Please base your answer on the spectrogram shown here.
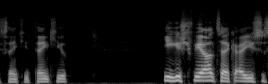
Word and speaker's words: Świątek: And the guy, the sports anchor said Swiatek. He said Iga Świątek. I was like, dude, we can't say that. We gotta learn how to pronounce her name. Iga Świątek. Hopefully, let me know in the comments if I'm getting that pronunciation a lot better. I say Iga Świątek now.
